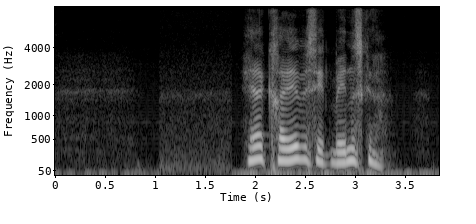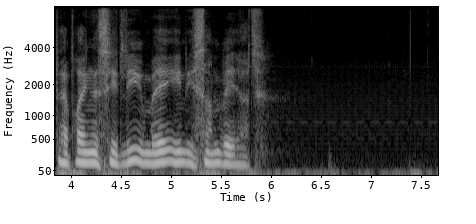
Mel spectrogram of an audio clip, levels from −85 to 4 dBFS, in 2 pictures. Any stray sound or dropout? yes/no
no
